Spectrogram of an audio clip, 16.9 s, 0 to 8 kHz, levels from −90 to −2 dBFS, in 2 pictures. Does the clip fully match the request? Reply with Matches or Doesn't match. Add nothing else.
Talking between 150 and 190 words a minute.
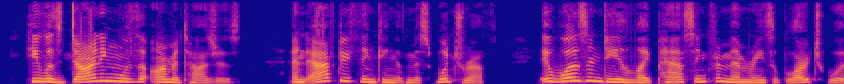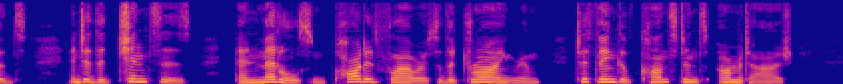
Doesn't match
